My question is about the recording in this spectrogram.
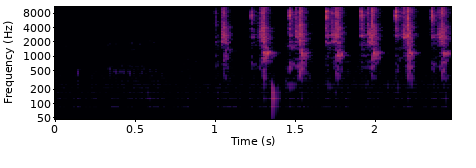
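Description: A quick, even run of light clicks, several a second, starting about halfway through: a paintbrush knocking against the metal pans of a watercolour travel tin as red paint is worked up.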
